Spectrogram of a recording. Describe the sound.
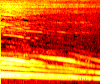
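A person howls like a wolf in the background of a radio show: one long, loud, sustained cry that slowly slides downward in pitch for about two seconds, with no talking.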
